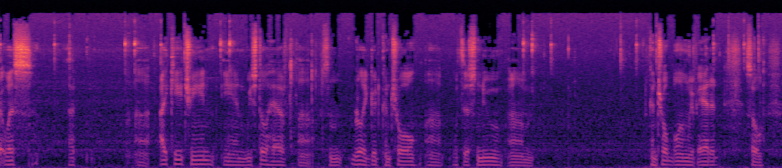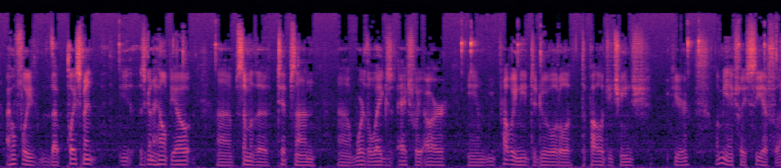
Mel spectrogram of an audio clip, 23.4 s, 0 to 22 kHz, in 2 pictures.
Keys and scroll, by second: 4.3 r, 4.7 x.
